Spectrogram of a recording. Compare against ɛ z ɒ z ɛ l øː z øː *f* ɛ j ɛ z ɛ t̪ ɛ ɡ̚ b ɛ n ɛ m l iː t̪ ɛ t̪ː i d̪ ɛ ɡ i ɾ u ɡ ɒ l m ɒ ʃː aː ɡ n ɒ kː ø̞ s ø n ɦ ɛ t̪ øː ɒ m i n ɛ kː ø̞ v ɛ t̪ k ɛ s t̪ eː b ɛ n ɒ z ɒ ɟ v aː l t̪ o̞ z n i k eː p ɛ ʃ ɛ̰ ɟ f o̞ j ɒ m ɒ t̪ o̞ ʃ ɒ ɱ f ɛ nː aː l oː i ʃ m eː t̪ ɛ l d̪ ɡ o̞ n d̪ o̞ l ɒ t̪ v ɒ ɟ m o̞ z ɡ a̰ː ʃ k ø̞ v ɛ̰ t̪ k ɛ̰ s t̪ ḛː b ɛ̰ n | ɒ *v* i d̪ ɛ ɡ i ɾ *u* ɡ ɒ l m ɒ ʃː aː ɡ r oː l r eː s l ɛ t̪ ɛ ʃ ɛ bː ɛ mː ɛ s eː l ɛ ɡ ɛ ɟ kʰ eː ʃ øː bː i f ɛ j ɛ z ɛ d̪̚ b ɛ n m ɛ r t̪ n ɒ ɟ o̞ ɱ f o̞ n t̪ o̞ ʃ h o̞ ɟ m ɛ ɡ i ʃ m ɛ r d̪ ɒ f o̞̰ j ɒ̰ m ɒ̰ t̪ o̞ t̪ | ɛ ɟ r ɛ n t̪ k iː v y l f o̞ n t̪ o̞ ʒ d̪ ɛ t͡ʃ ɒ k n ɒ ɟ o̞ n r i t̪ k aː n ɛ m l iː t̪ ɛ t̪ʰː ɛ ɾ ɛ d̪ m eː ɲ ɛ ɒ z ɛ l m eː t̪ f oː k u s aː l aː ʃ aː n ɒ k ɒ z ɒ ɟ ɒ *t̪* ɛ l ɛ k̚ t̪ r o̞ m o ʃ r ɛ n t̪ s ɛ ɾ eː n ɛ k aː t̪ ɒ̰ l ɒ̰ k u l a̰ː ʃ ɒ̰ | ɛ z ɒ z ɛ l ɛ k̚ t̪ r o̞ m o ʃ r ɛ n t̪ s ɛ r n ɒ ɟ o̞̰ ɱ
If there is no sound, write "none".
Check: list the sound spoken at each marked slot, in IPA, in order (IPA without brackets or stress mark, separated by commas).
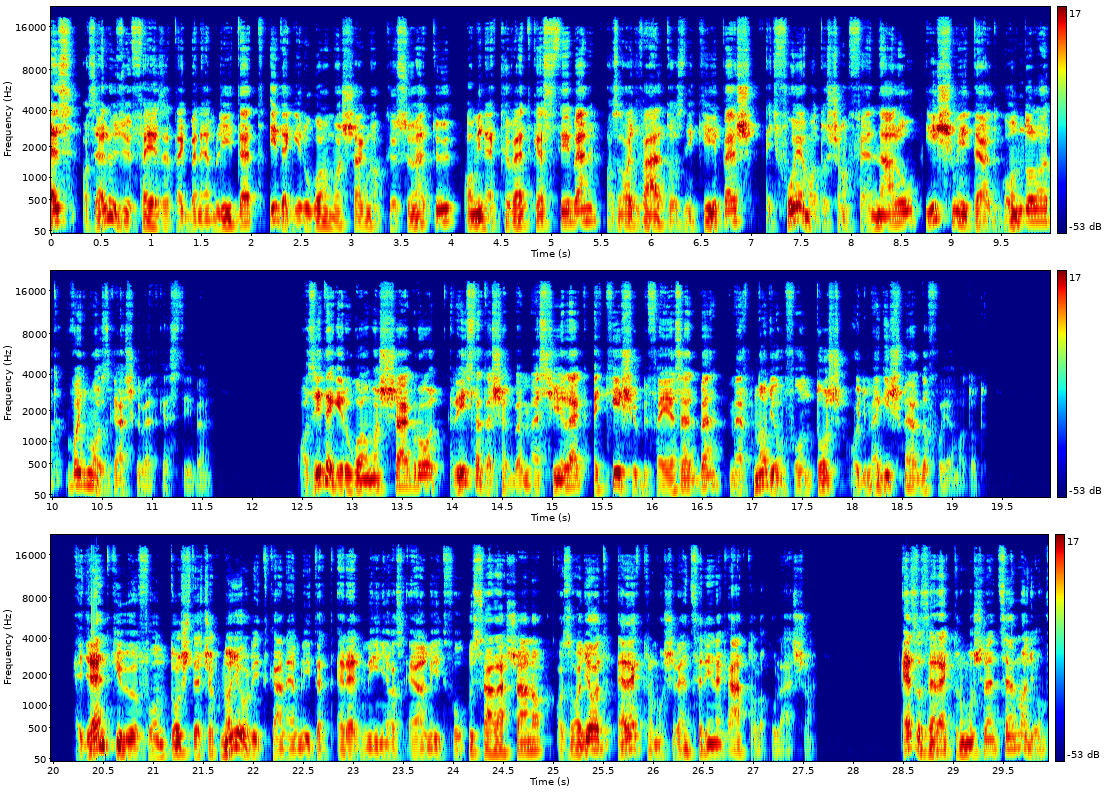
f, z, u, d̪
